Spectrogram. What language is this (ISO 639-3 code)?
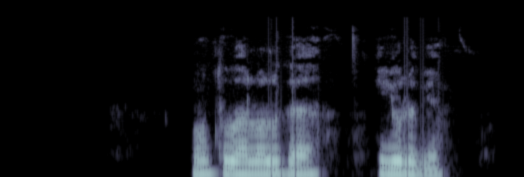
bsh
